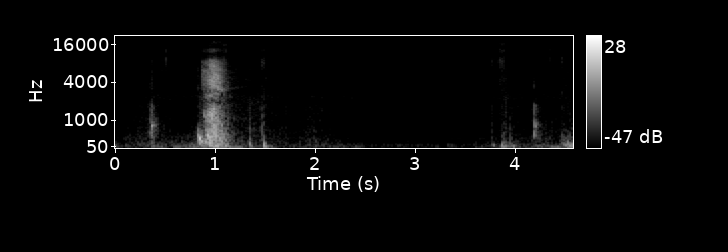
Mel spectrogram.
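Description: In a quiet room, a sharp burst followed by brief gasps, then softer bursts: a held-back sneeze that escapes, with further stifled sneezes.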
